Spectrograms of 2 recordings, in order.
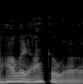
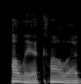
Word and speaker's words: Haleakala: Point of fact, the more we know says that in Hawaii, on the volcano Haleakala or Haleakala, depends on how you want to pronounce it accurately or not.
